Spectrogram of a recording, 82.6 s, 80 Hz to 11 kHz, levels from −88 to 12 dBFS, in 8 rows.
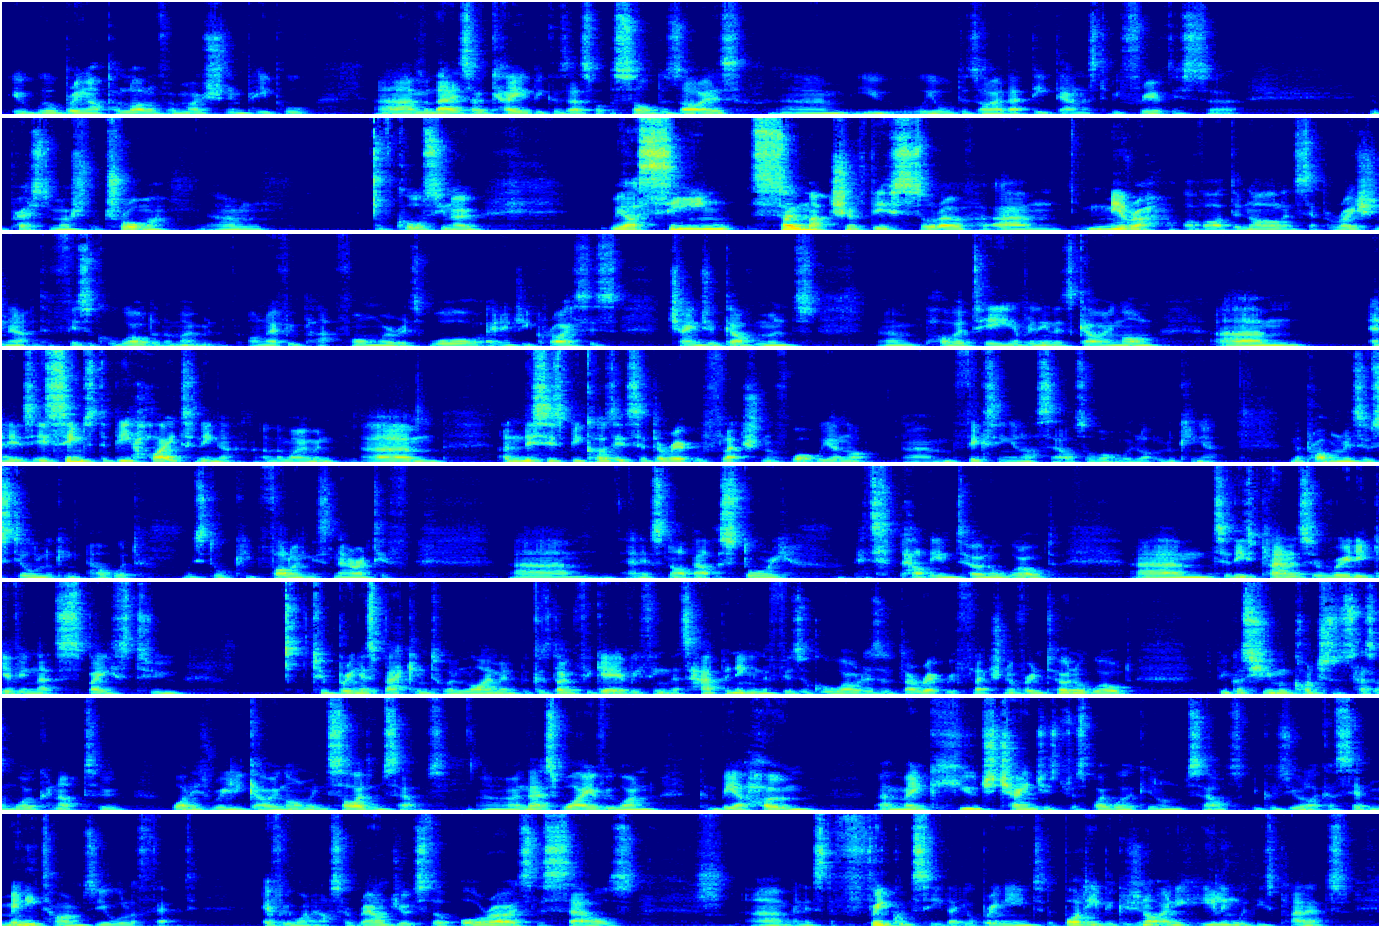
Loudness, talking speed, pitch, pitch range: -37 LUFS, 185 wpm, 100 Hz, 90-135 Hz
